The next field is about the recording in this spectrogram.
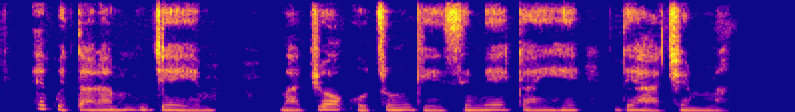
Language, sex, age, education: Igbo, female, 30-45, tertiary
